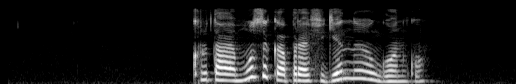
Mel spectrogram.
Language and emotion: Russian, neutral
